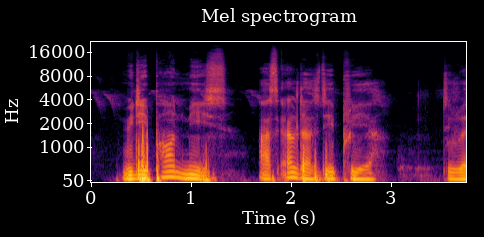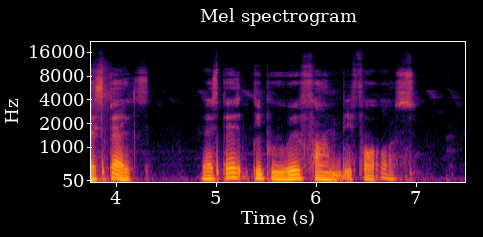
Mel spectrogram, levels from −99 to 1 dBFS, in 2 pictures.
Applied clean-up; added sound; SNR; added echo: none; none; none; none.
